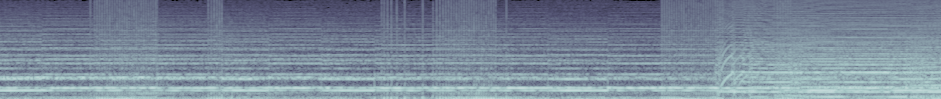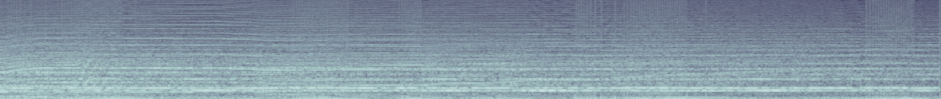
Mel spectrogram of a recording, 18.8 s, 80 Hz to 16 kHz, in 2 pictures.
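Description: SOMA Lyra-8 organismic analog synthesizer sounding a dark, sustained drone of several held tones over a slow, pulsing low throb. About seven seconds in, further tones slide in and bend in pitch before settling into the drone.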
